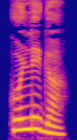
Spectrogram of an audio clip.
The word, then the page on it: ಕೊಳ್ಳೆಗ: koḷḷega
